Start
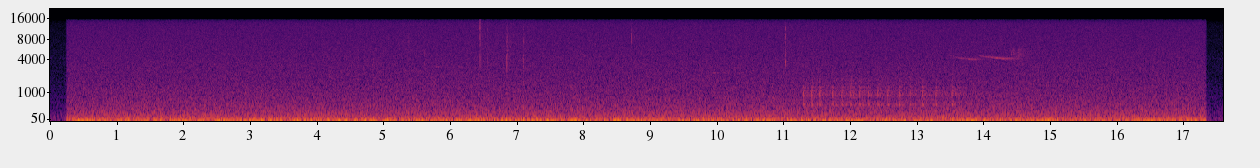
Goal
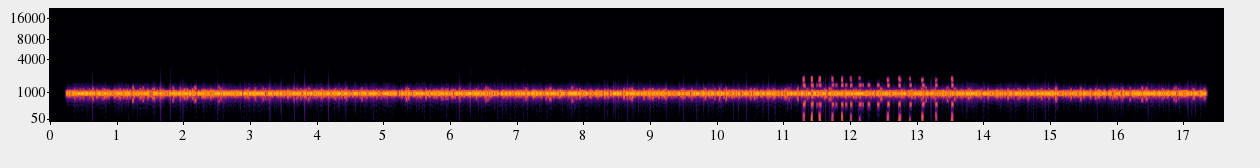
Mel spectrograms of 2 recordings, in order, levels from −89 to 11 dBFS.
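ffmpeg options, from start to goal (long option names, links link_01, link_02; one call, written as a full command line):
ffmpeg -i in.wav -af "aeval=exprs='0.112*(abs(mod(val(0)/0.112+3,4)-2)-1)':channel_layout=same,adynamicsmooth=sensitivity=7.5:basefreq=790,afftfilt=real='re*gte(hypot(re,im),0.0794)':imag='im*gte(hypot(re,im),0.0794)':win_size=1024:overlap=0.75,aeval=exprs='val(0)*sin(2*PI*960*n/s)':channel_layout=same,alimiter=level_in=24.5dB:limit=-1dB:release=50:level=0:latency=1,volume=-1dB" out.wav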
